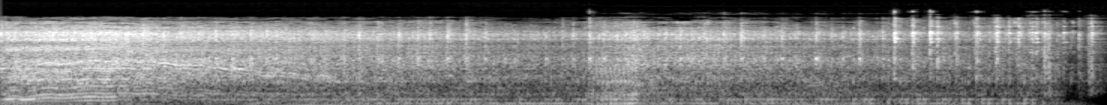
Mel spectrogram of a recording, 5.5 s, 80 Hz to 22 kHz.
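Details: Husqvarna 128LD string trimmer with edger attachment, before repair, complaint it only runs on half choke: high buzzing two-stroke wavers and sags, then dies after about five seconds; fuel starvation, running lean.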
